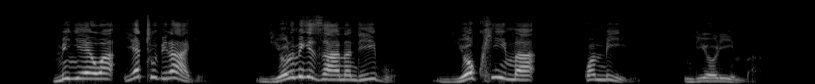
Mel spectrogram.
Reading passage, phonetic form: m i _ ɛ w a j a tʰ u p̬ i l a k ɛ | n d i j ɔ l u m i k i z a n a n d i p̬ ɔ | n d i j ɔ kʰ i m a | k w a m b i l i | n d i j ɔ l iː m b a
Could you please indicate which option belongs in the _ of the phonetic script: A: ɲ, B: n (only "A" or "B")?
A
